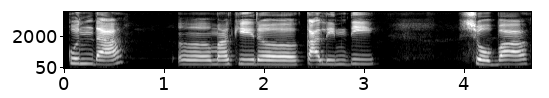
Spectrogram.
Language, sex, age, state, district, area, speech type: Goan Konkani, female, 18-30, Goa, Murmgao, rural, spontaneous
